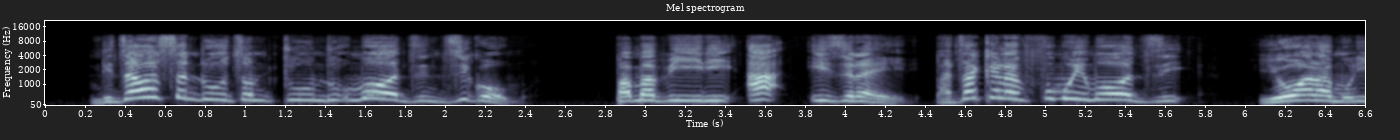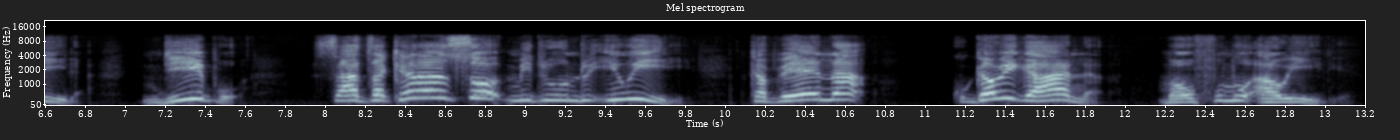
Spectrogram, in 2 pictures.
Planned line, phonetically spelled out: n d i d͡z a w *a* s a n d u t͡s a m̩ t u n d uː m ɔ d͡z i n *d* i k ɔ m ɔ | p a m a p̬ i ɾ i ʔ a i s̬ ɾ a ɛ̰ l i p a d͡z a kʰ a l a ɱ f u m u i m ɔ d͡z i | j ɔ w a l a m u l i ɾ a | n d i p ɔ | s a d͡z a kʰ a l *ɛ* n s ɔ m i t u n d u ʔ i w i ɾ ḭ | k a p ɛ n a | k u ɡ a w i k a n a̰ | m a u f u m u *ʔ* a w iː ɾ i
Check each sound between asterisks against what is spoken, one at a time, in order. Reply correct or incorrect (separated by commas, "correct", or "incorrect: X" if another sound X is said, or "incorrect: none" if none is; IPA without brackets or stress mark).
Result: correct, incorrect: d͡z, incorrect: a, correct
